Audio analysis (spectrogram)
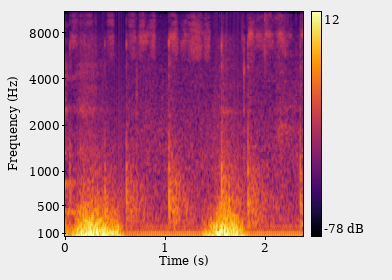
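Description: A pen or marker writes out the solution to a coordinate geometry problem for a Class 10 lesson, heard as two close, scratchy strokes with a short pause between them.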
